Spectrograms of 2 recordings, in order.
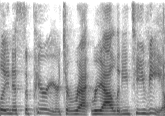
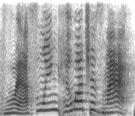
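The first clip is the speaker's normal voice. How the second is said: higher-pitched mocking disbelief; mocking onlookers; 6 semitones higher, slower than usual. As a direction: imitate scornful girls sneering at a fan. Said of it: "two girls that were mocking".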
